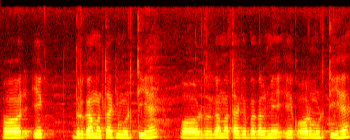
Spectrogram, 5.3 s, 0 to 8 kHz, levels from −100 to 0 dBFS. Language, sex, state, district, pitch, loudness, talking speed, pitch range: Hindi, male, Bihar, West Champaran, 180 Hz, -18 LUFS, 195 wpm, 175-185 Hz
